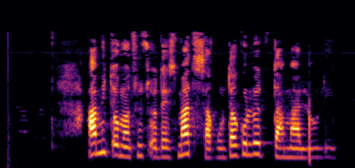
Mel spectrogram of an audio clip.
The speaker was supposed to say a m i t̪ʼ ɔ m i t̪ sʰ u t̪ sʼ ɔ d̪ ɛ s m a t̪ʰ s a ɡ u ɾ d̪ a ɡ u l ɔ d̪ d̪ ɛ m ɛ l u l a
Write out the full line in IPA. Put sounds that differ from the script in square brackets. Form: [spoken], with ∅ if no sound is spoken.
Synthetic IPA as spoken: a m i t̪ʼ ɔ m [a] t̪ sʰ u t̪ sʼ ɔ d̪ ɛ s m a t̪ʰ s a ɡ u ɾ d̪ a ɡ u l ɔ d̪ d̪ [a] m [a] l u l [i]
